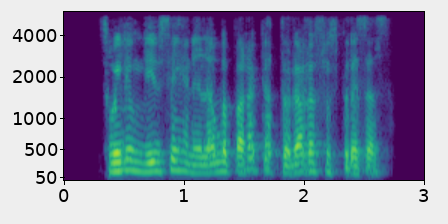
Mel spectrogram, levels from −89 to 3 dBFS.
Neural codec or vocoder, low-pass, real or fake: codec, 24 kHz, 0.9 kbps, WavTokenizer, medium music audio release; 5.4 kHz; fake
